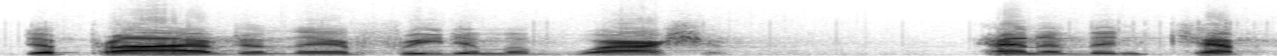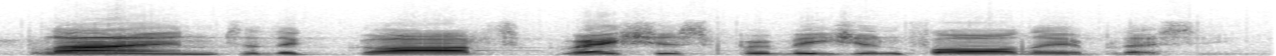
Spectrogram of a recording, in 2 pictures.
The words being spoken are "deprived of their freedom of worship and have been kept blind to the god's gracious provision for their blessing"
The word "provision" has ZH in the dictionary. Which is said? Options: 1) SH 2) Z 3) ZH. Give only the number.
3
